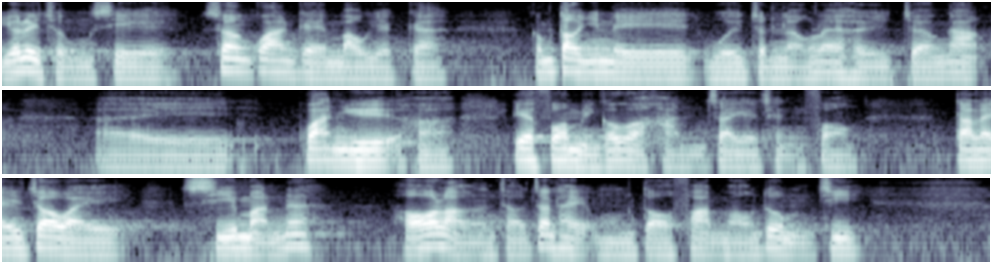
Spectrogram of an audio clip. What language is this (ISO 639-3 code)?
yue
